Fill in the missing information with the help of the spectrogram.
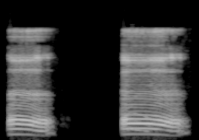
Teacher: Cara menaikkan pangkal lidah dengan melafalkan e e kalau kita baca e pangkal lidahnya naik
